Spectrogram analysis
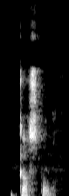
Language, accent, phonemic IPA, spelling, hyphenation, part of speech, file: English, Southern England, /ˈɡɒspəl/, gospel, gos‧pel, noun / verb, LL-Q1860 (eng)-gospel.wav
- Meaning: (noun) The first section of the Christian New Testament scripture, comprising the books of Matthew, Mark, Luke and John, concerned with the birth, ministry, passion, and resurrection of Jesus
